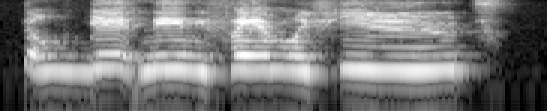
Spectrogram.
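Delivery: loud Southern accent, "feuds" drawn out. Answering a request to bring it out, in a Southern accent. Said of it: "I feel my Southern accent coming out".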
